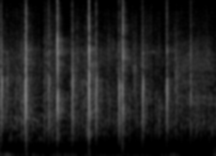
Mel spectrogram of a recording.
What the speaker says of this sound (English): another round of applause for Anna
